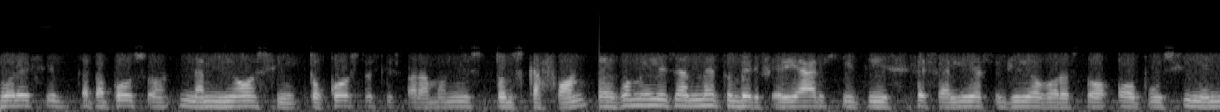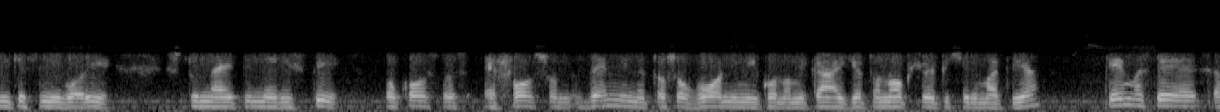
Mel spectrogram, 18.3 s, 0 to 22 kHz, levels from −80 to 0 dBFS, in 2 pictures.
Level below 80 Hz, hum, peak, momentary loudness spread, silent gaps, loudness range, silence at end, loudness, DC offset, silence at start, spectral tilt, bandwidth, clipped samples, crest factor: -66 dBFS; none; -12 dBFS; 8 LU; none; 2 LU; 0 s; -33 LUFS; under 0.1%; 0 s; -8.5 dB/octave; 5.2 kHz; under 0.1%; 20 dB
